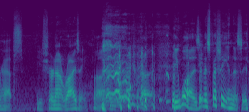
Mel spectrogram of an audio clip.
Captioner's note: laughter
